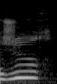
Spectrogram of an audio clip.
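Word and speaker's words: jour: ممكن اقول يوم يعني جوغ جوغ جوغ كل يوم توجوغ صباح الخير بونجوغ يبقى انا نطقت الار غ جوغ توجوغ بونجوغ طيب ده بخصوص الار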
